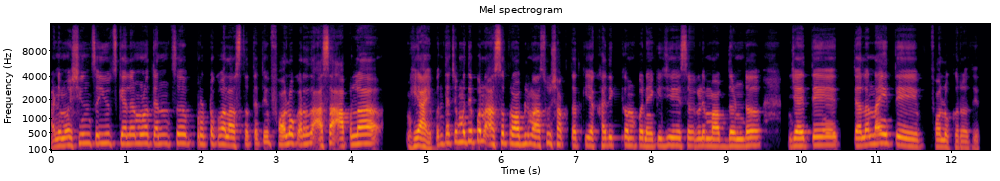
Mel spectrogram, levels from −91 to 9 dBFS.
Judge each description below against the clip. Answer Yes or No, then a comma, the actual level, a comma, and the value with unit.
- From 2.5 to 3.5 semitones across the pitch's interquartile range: No, average, 4.1 semitones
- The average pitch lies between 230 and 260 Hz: No, high, 190 Hz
